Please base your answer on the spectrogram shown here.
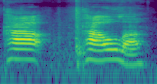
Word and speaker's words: Paola: My name is pronounced Paola.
